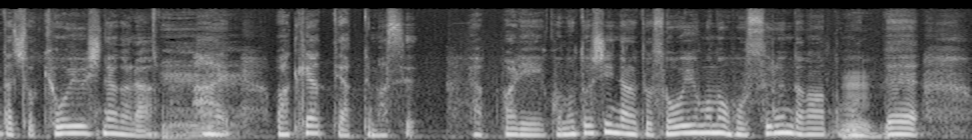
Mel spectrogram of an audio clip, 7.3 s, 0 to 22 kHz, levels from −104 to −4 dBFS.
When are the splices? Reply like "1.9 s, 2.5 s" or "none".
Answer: 3.4 s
